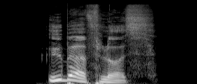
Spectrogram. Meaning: 1. abundance, profusion 2. surplus
- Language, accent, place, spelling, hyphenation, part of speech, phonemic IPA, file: German, Germany, Berlin, Überfluss, Über‧fluss, noun, /ˈyːbɐflʊs/, De-Überfluss.ogg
